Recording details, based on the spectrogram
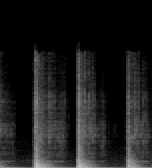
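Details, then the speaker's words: Mercedes-Benz rear deck over a bump: sharp hollow knocks over bass hum from the metal ball rattling inside the center seat belt retractor, belt still works; fix by wrapping the outside of the unit with sound deadening. "you hit a bump and you hear this that noise that rattle hand noise is happening from the center seat belt belt bearing right here"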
